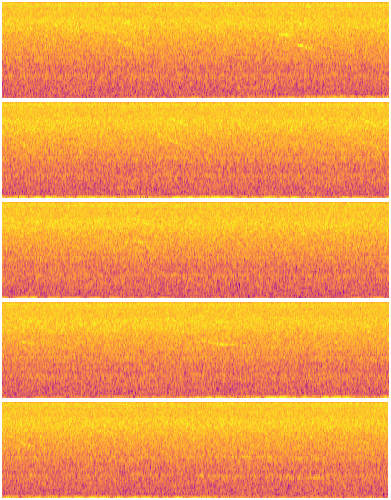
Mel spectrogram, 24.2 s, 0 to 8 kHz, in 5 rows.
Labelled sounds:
17.1	17.4	humpback whale, 2.0 to 2.1 kHz

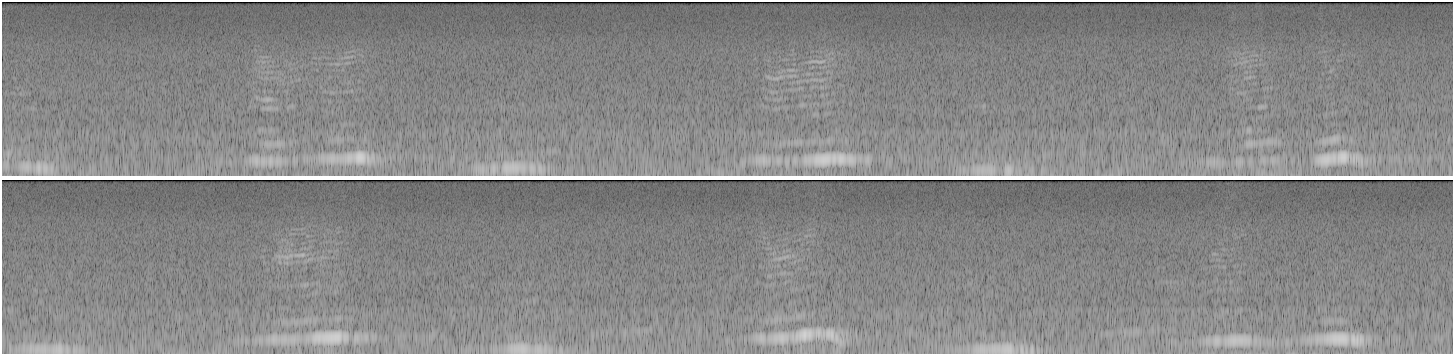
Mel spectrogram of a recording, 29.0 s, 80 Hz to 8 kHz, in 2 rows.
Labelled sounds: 3.1	3.7	humpback whale, 2.9 to 3.8 kHz
7.6	8.3	humpback whale, 1.3 to 3.2 kHz
12.3	12.6	humpback whale, 2.9 to 3.2 kHz
17.2	17.8	humpback whale, 2.0 to 2.5 kHz
22.2	22.5	humpback whale, 2.1 to 2.6 kHz

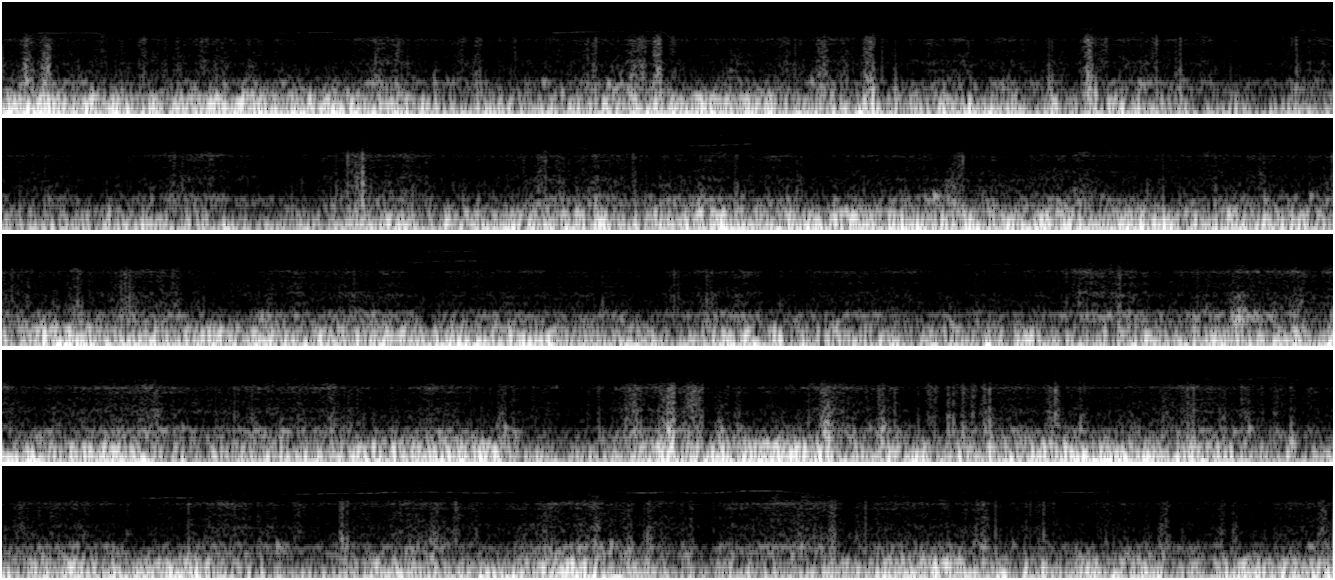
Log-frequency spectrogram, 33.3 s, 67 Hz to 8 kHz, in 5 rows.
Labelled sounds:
14.6	15.8	killer whale, southern resident, 0.74 to 4.9 kHz

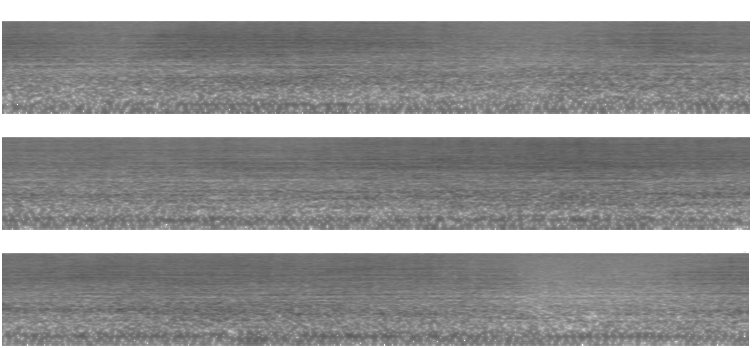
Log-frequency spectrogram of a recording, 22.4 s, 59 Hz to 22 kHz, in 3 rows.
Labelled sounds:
6.5	6.7	vessel noise, 3.9 to 4.2 kHz

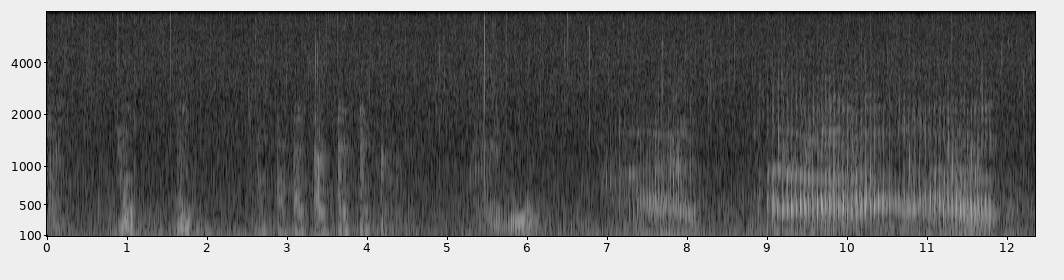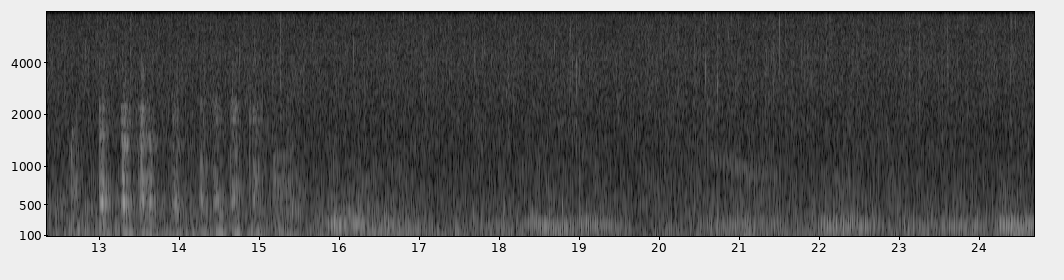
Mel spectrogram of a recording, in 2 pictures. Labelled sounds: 9.0	9.6	humpback whale, 0.78 to 1.1 kHz
14.2	14.5	humpback whale, 0.88 to 1.2 kHz
20.8	21.1	humpback whale, 0.88 to 1.1 kHz

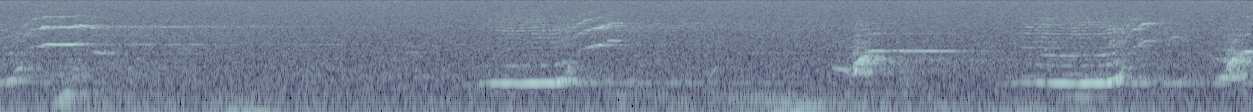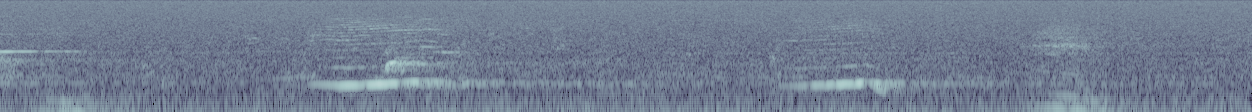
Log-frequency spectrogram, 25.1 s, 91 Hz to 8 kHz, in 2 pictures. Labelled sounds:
0.3	1.2	humpback whale, 0.90 to 4.2 kHz
4.9	5.3	humpback whale, 2.3 to 2.4 kHz
5.8	6.3	humpback whale, 1.1 to 3.2 kHz
8.6	11.0	humpback whale, 0.80 to 3.3 kHz
11.3	12.9	humpback whale, 0.80 to 3.2 kHz
15.8	17.2	humpback whale, 0.83 to 3.4 kHz
23.0	23.4	humpback whale, 1.1 to 1.4 kHz

